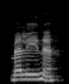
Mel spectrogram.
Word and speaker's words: Malene: Marlene how do you say your first name Melina Molina yeah can I spell it right m-a-l-e-n-e yes okay so Molina you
